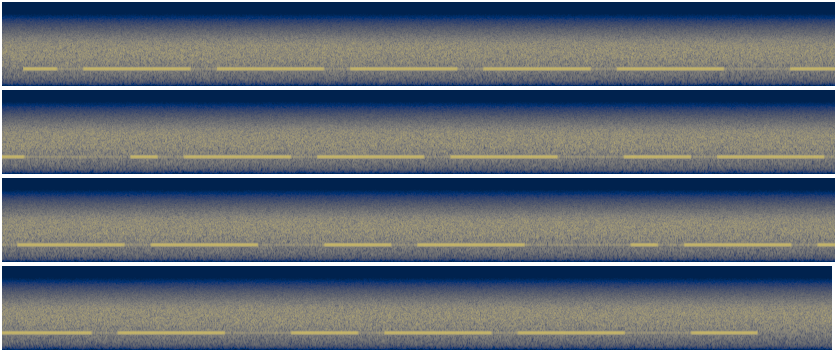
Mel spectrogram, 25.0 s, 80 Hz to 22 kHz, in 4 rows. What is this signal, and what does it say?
Radio time signal (WWVB), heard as a tone whose level steps once a second, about 900 Hz, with radio static. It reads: 0 0 0 0 0 1 M 0 0 0 1 0 0 0 1 0 M 0 0 0 1 0 0 1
